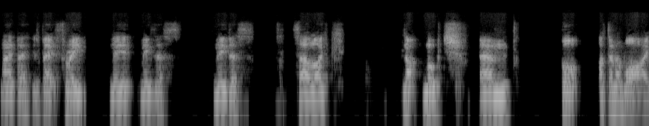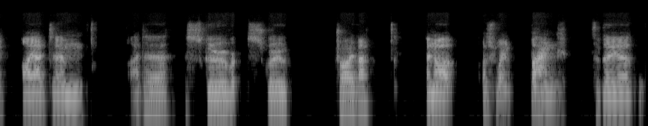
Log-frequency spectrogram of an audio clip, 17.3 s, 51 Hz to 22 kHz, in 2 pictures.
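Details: Man, now 34, who had a stroke at 33 about three months earlier, losing speech, reading and writing; recovering, with speech worse when tired; aphasia after stroke.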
